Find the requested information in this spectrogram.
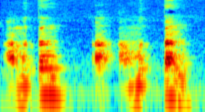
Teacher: именно как две как сдвоенная Т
